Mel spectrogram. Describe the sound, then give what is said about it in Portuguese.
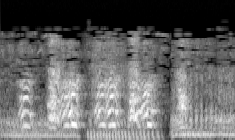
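Dogs barking, a hunter's pack of four appearing suddenly: a few bursts of rapid, yelping barks running almost continuously, loud and without talk. “Justamente neste momento, apareceu um caçador com quatro cachorros.”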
